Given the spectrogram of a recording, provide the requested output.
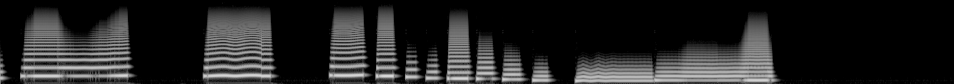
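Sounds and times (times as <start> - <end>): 
Yamaha DX100 synthesizer trumpet factory patch: 0.0 - 1.3, 2.0 - 7.8.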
